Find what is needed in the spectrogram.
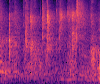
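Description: A few scattered, irregular hand claps from the audience, with faint crowd chatter underneath.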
